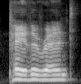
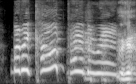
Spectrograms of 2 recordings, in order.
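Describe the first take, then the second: First: Menacing old cartoon villain demand; mustache twirling villain. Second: Very high, loud wailing damsel; damsel in distress. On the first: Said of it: "mustache ... and you go". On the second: Pretend. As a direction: shriek like a melodrama heroine. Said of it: "bow in your hair, and you go".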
